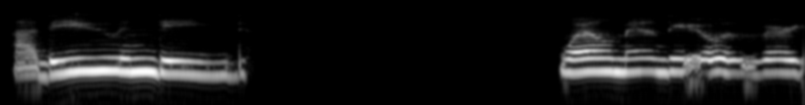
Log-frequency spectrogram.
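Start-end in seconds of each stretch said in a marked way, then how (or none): 0.1-1.7 slow, drawn-out Southern drawl on indeed; playful Southern accent, stretching each word; hamming up a Southern twang. Pretend. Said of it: "I often flow into a kind of a southern accent".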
